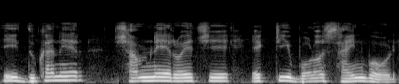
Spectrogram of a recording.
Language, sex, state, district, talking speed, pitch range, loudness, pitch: Bengali, male, Assam, Hailakandi, 120 wpm, 150-170 Hz, -13 LUFS, 155 Hz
